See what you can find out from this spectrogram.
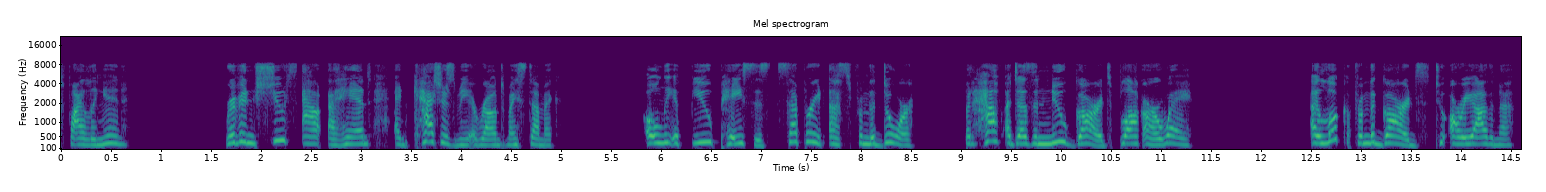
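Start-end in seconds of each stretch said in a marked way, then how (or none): none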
